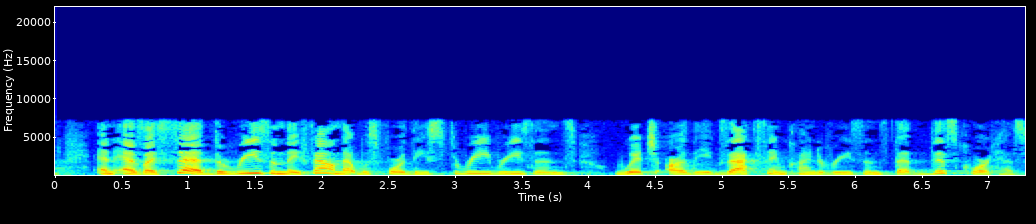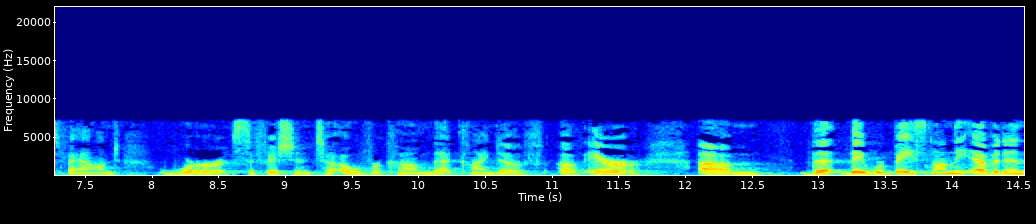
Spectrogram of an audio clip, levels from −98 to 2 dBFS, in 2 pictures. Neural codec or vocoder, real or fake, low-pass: none; real; 7.2 kHz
